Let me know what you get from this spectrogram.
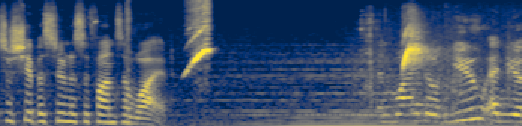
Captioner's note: whistles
